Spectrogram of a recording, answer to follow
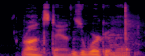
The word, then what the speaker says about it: Ronstadt: There's a Ronstadt. couple D's in there. Ronstadt. Rond. There's one D. There's unnecessary D's are in the name. Right. Ronstadt.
